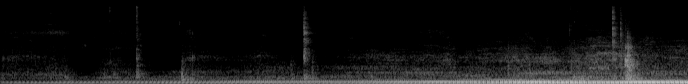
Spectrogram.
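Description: A train's low rumble grows steadily louder as it approaches, with a few sharp clicks from small carburetor parts and a screwdriver being handled on the bench.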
